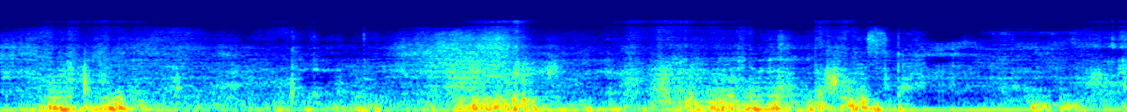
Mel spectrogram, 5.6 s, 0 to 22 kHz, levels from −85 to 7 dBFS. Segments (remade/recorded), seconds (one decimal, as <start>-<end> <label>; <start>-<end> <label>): 0.0-5.6 remade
